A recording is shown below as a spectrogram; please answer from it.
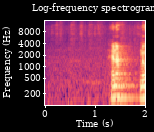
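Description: Felt-tip marker writing on a whiteboard: faint, light scratching and small ticks of the tip across the board. A man's voice cuts in a little past halfway.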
